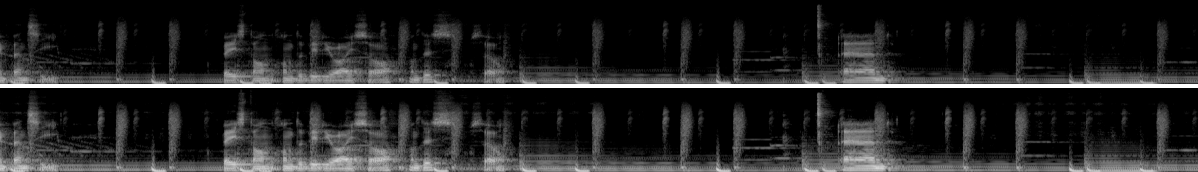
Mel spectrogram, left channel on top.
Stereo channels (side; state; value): left; quieter; 10.1 dB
